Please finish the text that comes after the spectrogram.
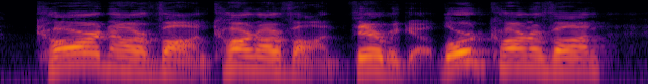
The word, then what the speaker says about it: Carnarvon: Howard Carter and Lord Carnarvon. I think that's how you say it. It's Carnarvon.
